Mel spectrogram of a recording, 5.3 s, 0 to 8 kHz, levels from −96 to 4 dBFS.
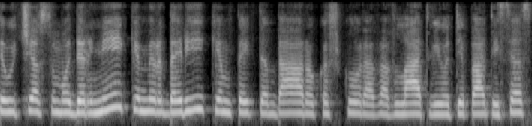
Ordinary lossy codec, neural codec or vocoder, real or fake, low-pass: AAC, 48 kbps; codec, 16 kHz, 1.1 kbps, Voila-Tokenizer; fake; 7.2 kHz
